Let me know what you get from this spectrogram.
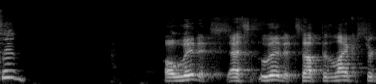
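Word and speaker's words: Lititz: Uh, the 20 the 62nd annual antique show in Latitz. How do you pronounce it? Oh, Littis. That's Litz up in Lancaster County. Oh, it's Litz.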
